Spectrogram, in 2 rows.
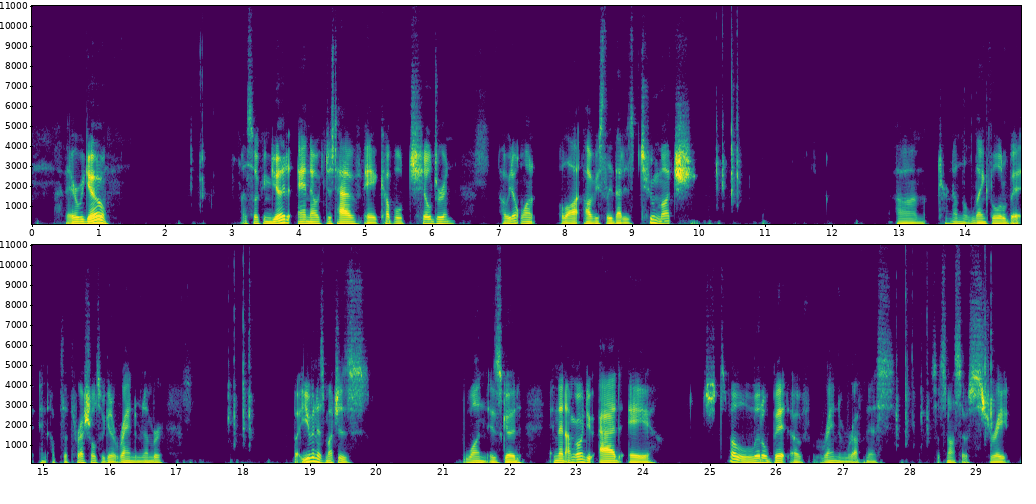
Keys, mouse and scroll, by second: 1.5 drag, 3.8 z, 4.8-6.0 middle drag, 8.0 middle click, 8.4-9.8 drag, 10.9-12.7 middle drag, 13.5-22.7 middle drag, 24.7-28.3 middle drag.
